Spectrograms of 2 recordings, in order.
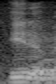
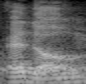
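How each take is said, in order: First: The name is given its English pronunciation. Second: The name is given its Hebrew pronunciation. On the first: "in English" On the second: "in Hebrew"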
